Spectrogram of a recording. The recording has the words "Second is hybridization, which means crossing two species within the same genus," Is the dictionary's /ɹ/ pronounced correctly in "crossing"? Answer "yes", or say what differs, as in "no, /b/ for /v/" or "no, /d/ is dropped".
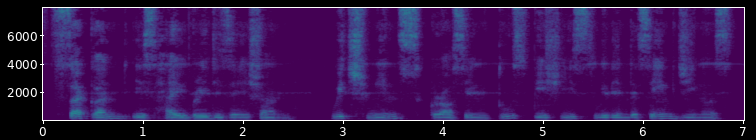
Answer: yes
